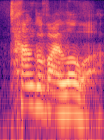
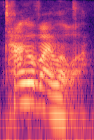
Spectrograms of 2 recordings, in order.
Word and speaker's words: Tagovailoa: I'm going to make sure I pronounce this right. Tagovailoa. I asked an actual Hawaiian on how to pronounce that, so fuck ESPN. Tagovailoa.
